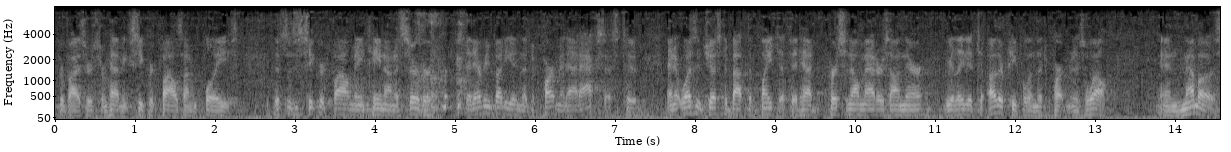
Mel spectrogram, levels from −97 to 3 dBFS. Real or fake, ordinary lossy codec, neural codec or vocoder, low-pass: real; Opus, 16 kbps; none; 7.2 kHz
